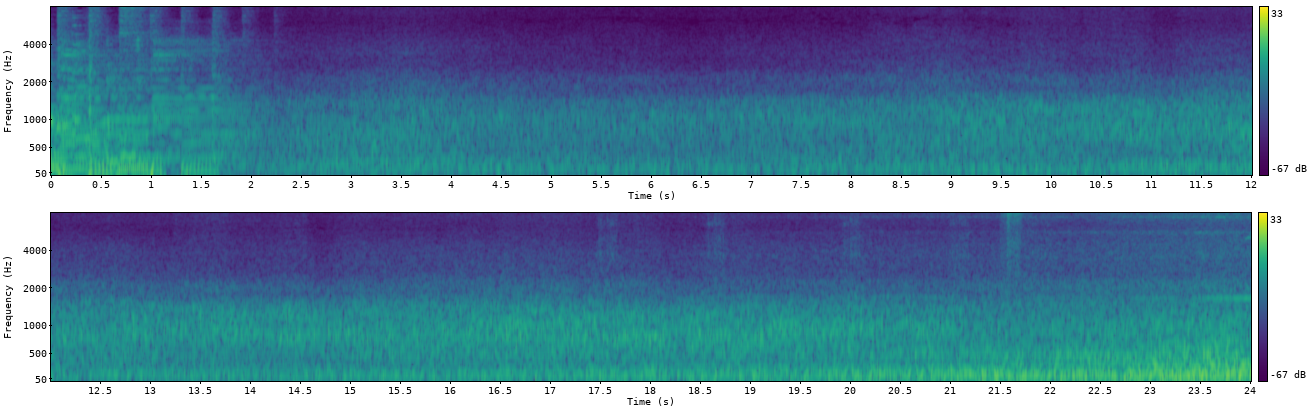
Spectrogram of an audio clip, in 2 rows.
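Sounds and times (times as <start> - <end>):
train rumbling: 1.0 - 24.0.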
